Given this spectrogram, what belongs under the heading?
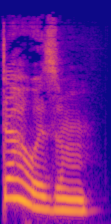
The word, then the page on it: daoism: British English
